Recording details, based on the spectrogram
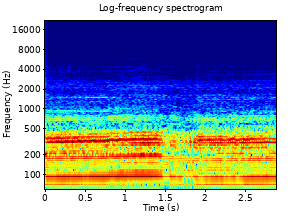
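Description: A Lexmoto LXR 125cc Euro 5 motorcycle being ridden, engine droning steadily up close with a brief throttle dip and recovery midway.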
